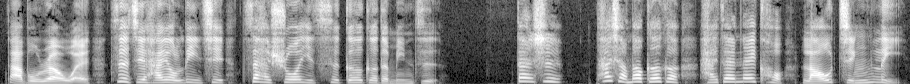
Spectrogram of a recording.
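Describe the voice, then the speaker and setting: A woman narrating a children's story slowly, her pitch swooping widely as she reads. Her voice is bright and smooth, recorded close and dry. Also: no room sound. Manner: slow, expressive read-aloud with dramatic pauses.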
